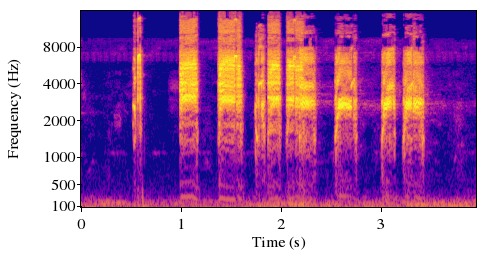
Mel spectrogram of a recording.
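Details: Black francolin delivering one loud, raspy phrase of about eight harsh bursts in quick, uneven rhythm over a faint low hum.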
